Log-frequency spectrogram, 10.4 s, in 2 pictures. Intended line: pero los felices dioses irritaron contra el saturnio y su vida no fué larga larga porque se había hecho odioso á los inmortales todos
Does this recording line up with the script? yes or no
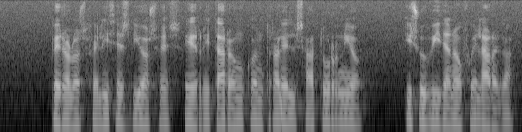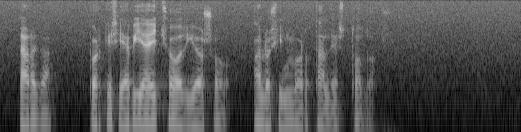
yes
